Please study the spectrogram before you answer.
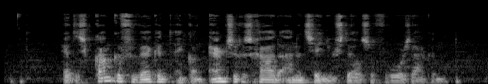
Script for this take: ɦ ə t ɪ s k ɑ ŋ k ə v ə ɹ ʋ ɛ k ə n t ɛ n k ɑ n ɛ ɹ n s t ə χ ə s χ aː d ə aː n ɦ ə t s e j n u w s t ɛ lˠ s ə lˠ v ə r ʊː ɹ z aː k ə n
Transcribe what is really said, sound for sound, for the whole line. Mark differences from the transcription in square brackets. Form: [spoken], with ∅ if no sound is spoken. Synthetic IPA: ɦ ə t ɪ s k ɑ ŋ k ə v ə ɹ ʋ ɛ k ə n t ɛ n k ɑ n ɛ ɹ n s t ə χ ə s χ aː d ə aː n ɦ ə t s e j n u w s t ɛ lˠ s ə lˠ v ə r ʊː ɹ z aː k ə n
